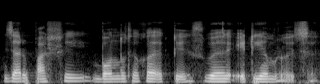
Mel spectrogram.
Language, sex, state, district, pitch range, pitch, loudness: Bengali, male, West Bengal, Darjeeling, 130-140 Hz, 135 Hz, -17 LUFS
